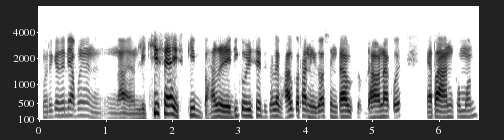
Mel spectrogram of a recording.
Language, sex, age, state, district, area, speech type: Assamese, male, 18-30, Assam, Nagaon, rural, conversation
